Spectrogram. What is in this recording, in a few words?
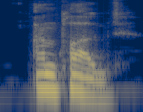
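"unplugged", Australian English; pronunciations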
